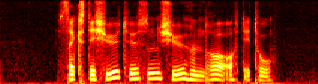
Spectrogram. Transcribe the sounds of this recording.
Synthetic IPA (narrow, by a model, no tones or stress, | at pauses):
sɛkst̪ɪʃʉːt̪ʰʉːsn̩ʃʉːɦʉnd̪ʁəoːʔɔt̪ɪt̪ʰuː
